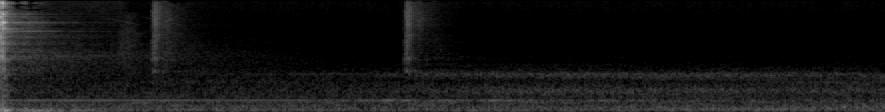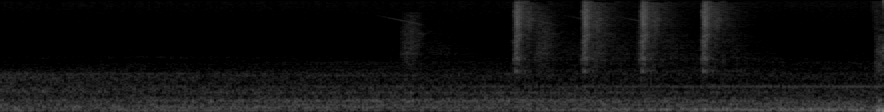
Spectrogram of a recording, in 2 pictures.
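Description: Short interface clicks tick as a menu selection moves.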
